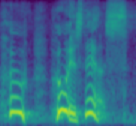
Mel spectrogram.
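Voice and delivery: high, slow, wondering "who is this"; surprised. Shown as a demonstration. Alternate take, startled Boaz.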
